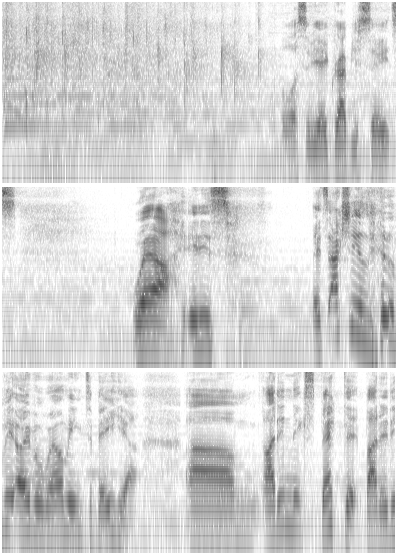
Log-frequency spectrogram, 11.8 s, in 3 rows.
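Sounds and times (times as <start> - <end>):
audience applauding: 0.0 - 3.0
speech: 2.8 - 4.2, 5.2 - 11.7.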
